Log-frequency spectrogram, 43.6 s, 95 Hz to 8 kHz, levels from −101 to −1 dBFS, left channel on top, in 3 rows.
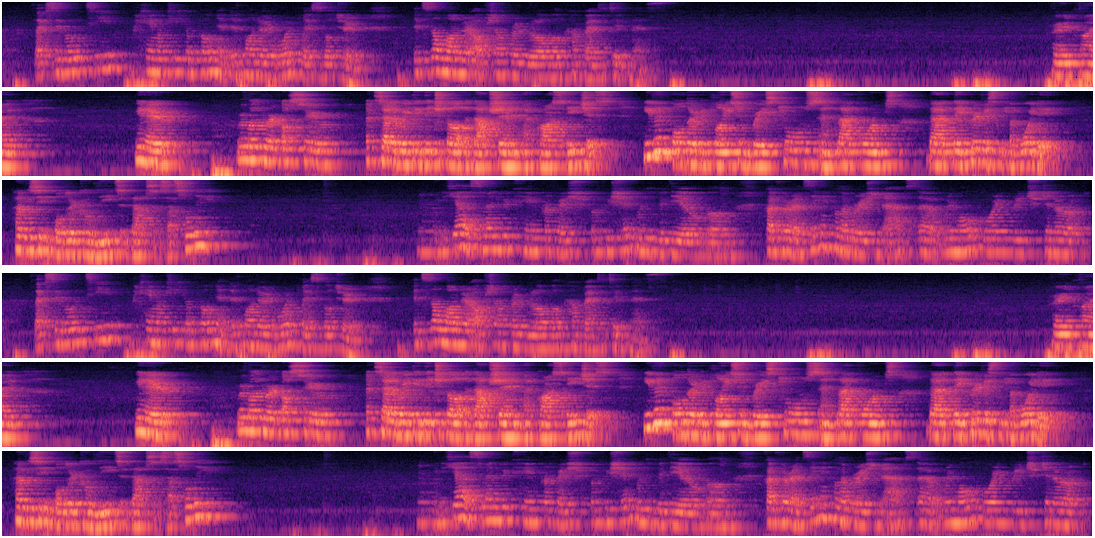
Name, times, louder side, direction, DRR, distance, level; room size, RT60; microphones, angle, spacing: voice 1, 0.4-5.1 5.5-8.6 34.6-43.5, equal, 70° right, -6 dB, 0.8 m, -36 dB
voice 2, 14.0-14.7 16.3-16.7 17.3-18.9 19.5-21.4 21.7-22.6 23.1-28.5 29.3-31.9, equal, 5° left, -11 dB, 0.4 m, -27 dB
2.5 x 2.2 x 2.2 m, 0.99 s
head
